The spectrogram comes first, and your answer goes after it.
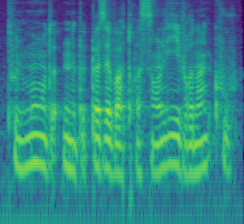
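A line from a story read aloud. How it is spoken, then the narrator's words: Stammering. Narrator (French): balbutia Mary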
